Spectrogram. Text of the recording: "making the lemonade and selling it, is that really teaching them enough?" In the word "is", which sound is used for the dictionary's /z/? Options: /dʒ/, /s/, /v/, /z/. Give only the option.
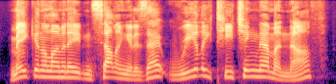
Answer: /z/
